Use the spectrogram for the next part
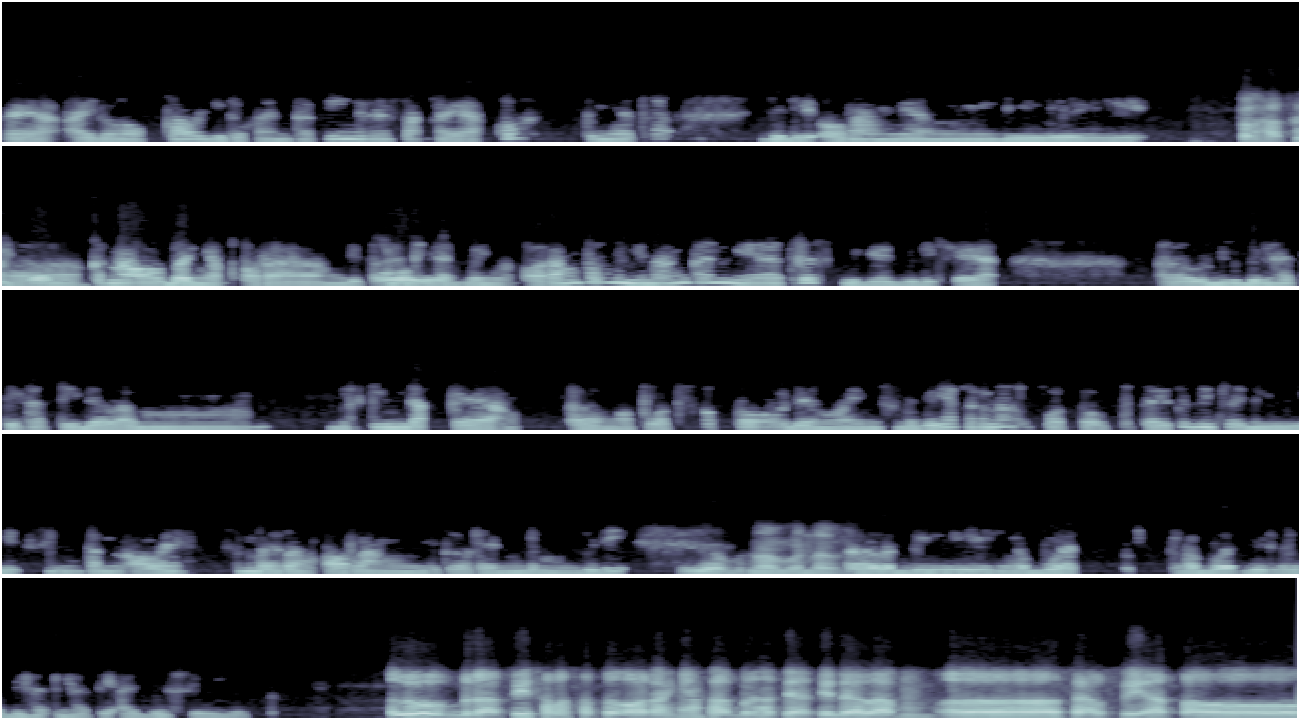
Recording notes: By phone ditengah wabah Covid 19.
